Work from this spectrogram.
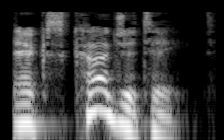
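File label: "excogitate", British English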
